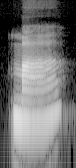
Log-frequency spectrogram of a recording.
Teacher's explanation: So, you see it's this one took a little bit longer, right? So, it's like a deeper tone and it's also rising again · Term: third tone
